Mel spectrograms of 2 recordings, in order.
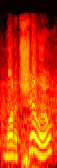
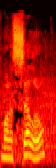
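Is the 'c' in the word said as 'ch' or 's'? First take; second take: ch; s. First: The 'c' is said like a 'ch' sound. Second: The 'c' is said like an 's' sound. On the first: This is the name of the Virginia estate. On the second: This is the local place name.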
